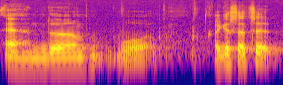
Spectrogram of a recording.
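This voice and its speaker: A man leading a synagogue service, reciting blessings and giving announcements in a relaxed, conversational way with many fillers. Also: mid-range voice, slow, gravelly, a little hiss or hum. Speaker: service leader. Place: synagogue sanctuary.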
